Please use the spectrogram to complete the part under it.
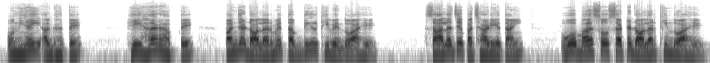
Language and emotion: Sindhi, neutral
